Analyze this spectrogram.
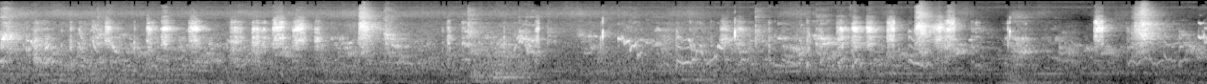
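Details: Pet budgies in full chatter: rapid high chirps, ticks and scratchy squawks tumbling together, with brief pauses and some sharper notes near the end.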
